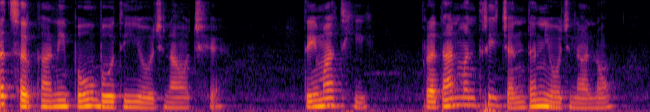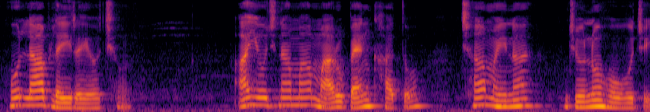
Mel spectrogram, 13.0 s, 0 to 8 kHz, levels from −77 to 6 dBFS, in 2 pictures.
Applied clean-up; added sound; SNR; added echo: none; none; none; none.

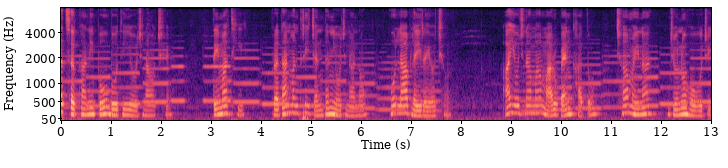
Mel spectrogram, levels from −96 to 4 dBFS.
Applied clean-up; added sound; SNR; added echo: none; Wind instrument, woodwind instrument; 12 dB; none.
